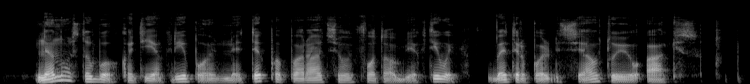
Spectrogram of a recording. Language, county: Lithuanian, Kaunas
